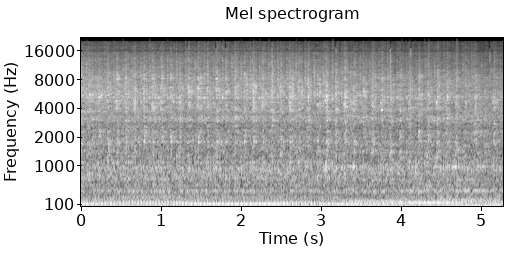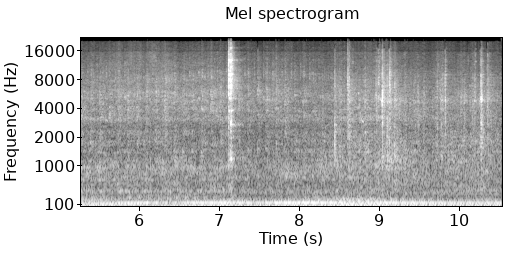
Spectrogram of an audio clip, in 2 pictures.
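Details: 1976 Chevrolet K20 3/4-ton 4x4 truck, V8 revived after sitting for years; deep, steady idle with no stumble, likely after a new carb, no carb adjustments yet. Owner unsure if it was the carb or a vacuum leak.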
